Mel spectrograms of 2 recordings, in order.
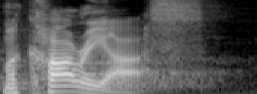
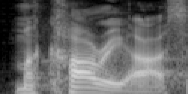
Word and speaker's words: makarios: It's, it's the Greek word makarios, makarios, and it's spelled M A K A R I O S, makarios.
